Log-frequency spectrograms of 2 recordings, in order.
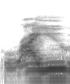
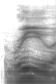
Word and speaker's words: Ryu: Akuma and lead character Rayu respectively. Uh Kina Leang. Okay. Yep. We got to the point that I wanted to talk about that's who she was. I heard it's pronounced Ryu and not Rayu and that finally people will pronounce it correctly.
